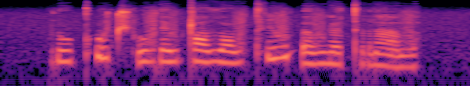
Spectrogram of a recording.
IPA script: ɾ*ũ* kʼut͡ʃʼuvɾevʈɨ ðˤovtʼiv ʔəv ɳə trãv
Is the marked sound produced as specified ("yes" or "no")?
no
